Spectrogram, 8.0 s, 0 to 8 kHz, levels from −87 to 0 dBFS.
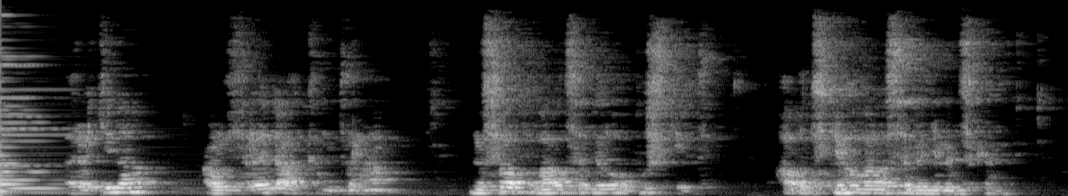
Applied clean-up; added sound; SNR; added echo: classical method WPE with log-MMSE.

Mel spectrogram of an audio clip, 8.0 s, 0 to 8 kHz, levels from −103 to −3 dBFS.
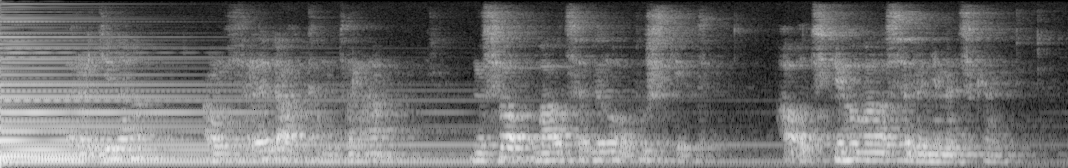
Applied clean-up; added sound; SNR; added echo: none; Acoustic guitar / Strum; -1 dB; reverberation time 0.9 s.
